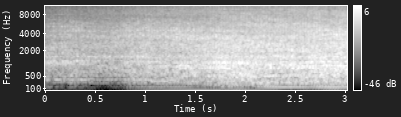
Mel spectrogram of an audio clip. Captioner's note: sound of sawing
